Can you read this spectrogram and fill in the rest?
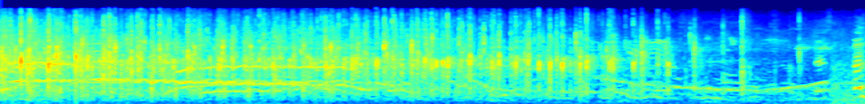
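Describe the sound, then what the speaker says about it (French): A crowd of schoolchildren cheering and applauding loudly, with high shouts and whoops riding over dense clapping and hubbub that fades slightly toward the end. "on manifeste par les acclamations"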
